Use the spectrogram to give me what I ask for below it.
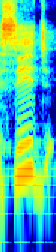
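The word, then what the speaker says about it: seize: दोनों स्पेलिंग अलग-अलग है उच्चारण दोनों के सेम है यह भी सीज है और यह भी सीज है ये सीज और ये सीज ज ज का साउंड आएगा इसमें जड है सीज इसका मतलब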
